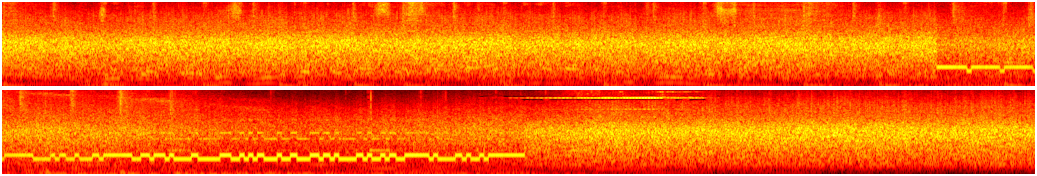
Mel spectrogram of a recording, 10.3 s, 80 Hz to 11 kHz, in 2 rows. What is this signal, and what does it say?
RTTY (45.45 baud, 170 Hz shift), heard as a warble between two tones, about 660 Hz centre, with radio static. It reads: PETR NEDVED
